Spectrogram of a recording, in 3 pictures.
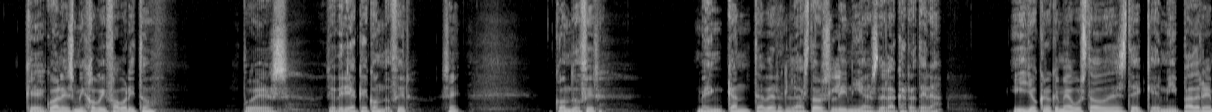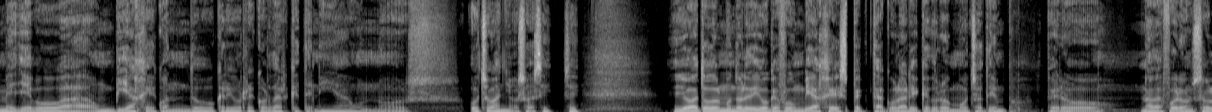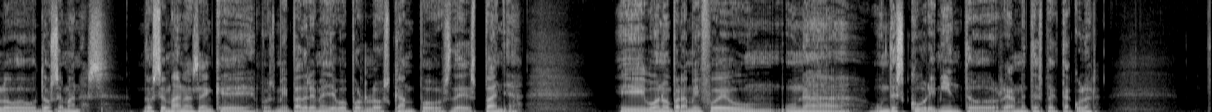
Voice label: Natural Speak, Talking To A Friend, deep, trustworthy, confident Male Voice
